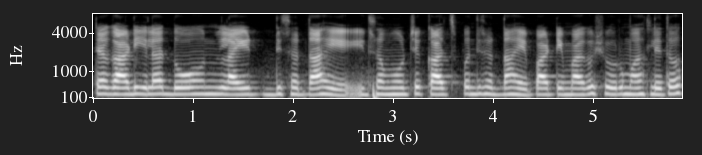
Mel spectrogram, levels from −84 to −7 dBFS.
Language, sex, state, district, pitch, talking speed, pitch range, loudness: Marathi, female, Maharashtra, Dhule, 220 Hz, 155 wpm, 215-230 Hz, -17 LUFS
